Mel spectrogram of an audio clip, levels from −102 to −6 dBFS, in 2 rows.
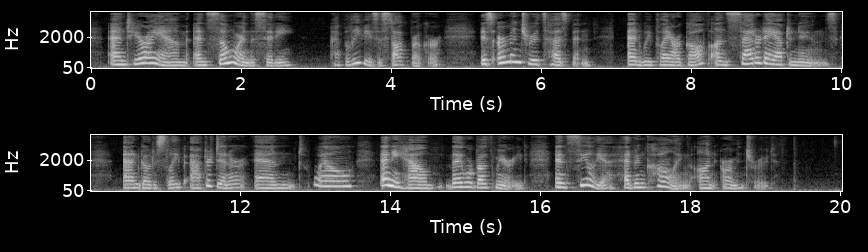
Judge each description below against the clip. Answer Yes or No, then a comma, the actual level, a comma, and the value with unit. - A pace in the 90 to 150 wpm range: Yes, average, 140 wpm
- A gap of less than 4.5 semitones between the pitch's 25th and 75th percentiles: No, wide, 5.4 semitones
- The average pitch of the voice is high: Yes, high, 195 Hz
